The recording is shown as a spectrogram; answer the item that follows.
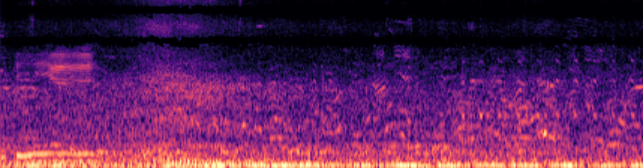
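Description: Crowd babble in a busy public square, with a steady low hum of traffic running underneath.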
